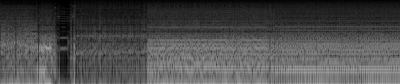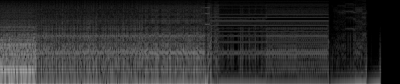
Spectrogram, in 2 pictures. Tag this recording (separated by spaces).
abstract broken digital electric freaky glitch machine mechanical noise sound-design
